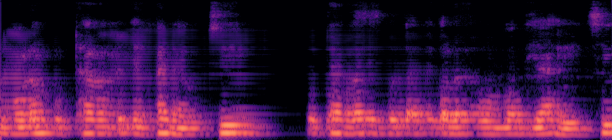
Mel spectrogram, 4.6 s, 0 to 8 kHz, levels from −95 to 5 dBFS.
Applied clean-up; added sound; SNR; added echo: neural mask model DeepFilterNet 3.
